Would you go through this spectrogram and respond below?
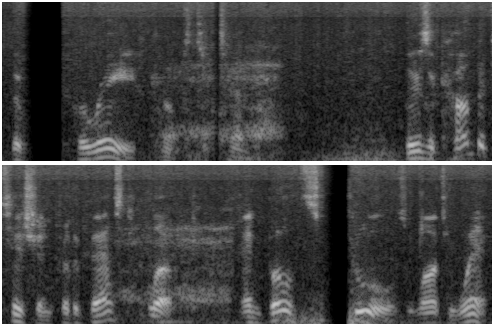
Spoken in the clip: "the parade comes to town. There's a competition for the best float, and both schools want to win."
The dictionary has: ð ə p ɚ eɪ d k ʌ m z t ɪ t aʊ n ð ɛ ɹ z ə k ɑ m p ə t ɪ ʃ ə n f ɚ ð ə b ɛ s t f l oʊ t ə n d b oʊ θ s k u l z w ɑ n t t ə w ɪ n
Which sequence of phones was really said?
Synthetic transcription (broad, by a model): ð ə p ɚ eɪ d k ʌ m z t ɪ t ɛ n ð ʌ ɹ z ə k ɑ m p ə t ɪ ʃ ə n f ɚ ð ə b ɛ s t f l oʊ t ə n b oʊ θ s k u l z w ɑ n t t ə w ɪ n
